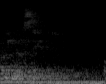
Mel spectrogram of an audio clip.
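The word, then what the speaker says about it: Pinochet: बना, वो प्रेसिडेंट आपका पिनोशेट बना। जनरल अगस्टो पिनोशेट फुल नेम है, प्रोनाउंस में पिनोशे कहा जाता है इसको।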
